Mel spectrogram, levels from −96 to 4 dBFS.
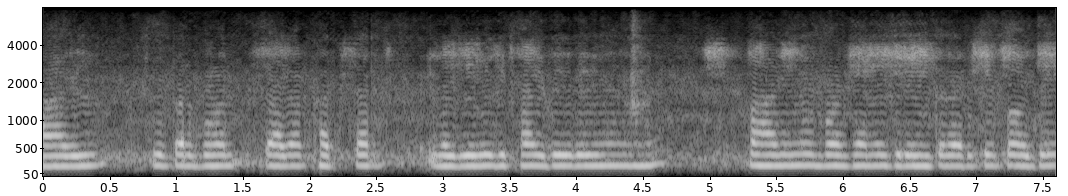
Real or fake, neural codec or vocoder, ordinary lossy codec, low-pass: fake; codec, 16 kHz, 4 kbps, FreqCodec, smaller model; none; none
